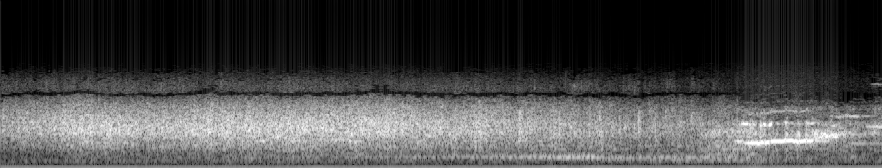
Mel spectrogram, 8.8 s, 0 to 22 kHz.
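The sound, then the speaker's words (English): A car drives up in front of 79 Wistful Vista in the radio show Fibber McGee and Molly, home from vacation, with a steady, rumbling engine noise, then its brakes let out a loud, high squeal for about a second before it stops. “Get them brakes fixed.”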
